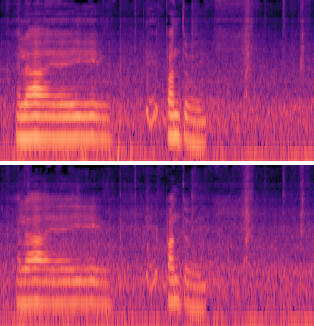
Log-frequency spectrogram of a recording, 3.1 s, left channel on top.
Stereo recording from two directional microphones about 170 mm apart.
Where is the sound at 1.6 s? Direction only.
55° left (ahead or behind).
